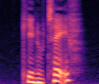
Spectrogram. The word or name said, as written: kenotaf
